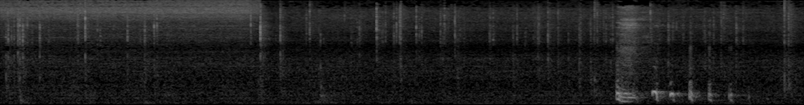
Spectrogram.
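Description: A Persian kitten's claws scrabbling and catching on a cat tree as it climbs. Faint scattered ticks are followed, near the end, by a quick run of about seven loud scratches.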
